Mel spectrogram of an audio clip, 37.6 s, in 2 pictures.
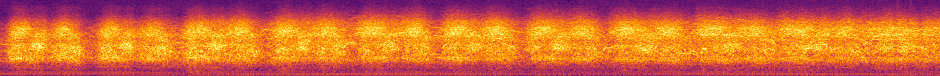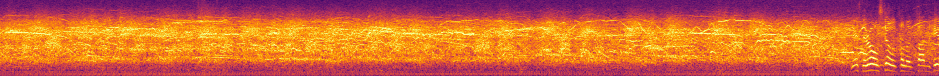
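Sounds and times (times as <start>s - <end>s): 
crowd chanting for the band: 0.0s - 37.5s
speech: 36.8s - 37.5s.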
